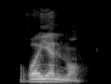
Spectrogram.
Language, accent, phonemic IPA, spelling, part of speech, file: French, France, /ʁwa.jal.mɑ̃/, royalement, adverb, LL-Q150 (fra)-royalement.wav
- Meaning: 1. royally; regally; majestically 2. terribly; seriously (extremely)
